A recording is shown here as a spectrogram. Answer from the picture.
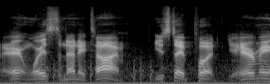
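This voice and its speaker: A gruff, put-on character voice from a man at a medium pitch and fairly quick pace, with clear background noise. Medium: game stream. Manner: gruff, slangy.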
